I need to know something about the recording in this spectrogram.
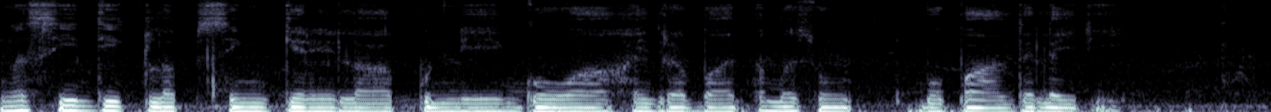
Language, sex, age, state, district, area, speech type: Manipuri, male, 18-30, Manipur, Churachandpur, rural, read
